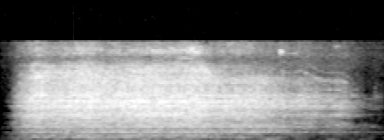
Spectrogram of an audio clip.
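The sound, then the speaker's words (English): A deep inhale through the nose during a guided breathing exercise: one long, soft, airy hiss lasting nearly two seconds, steady and then tapering off, with no talk. “let's take a deep inhale in through the nose.”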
